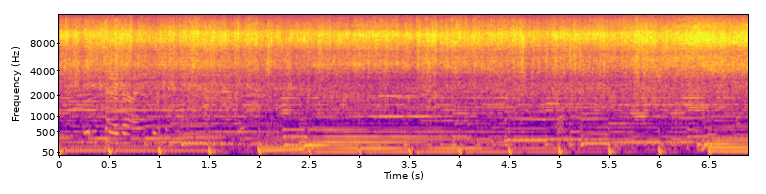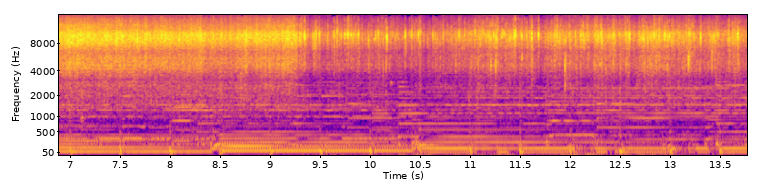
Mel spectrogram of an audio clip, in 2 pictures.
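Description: Salmon fillets frying in butter in a ridged grill pan, a steady sizzle that turns more crackly about two-thirds of the way through.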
